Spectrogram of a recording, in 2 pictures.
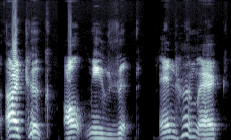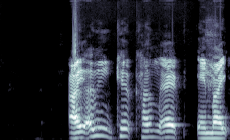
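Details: Adult male speaker; dysarthria.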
